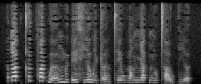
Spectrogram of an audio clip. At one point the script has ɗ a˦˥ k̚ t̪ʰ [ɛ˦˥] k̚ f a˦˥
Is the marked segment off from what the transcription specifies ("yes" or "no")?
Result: yes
